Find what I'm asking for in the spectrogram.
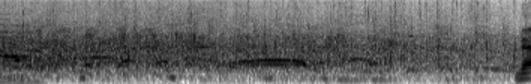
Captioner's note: cheers and applause; laughter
